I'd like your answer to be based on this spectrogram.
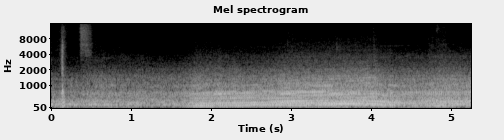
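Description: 2020 Volvo XC40 T5 Twin Engine plug-in hybrid with a 1.5-liter three-cylinder accelerating hard from 50 to 100 km/h in power mode, engine note swelling and climbing steadily in pitch from inside the cabin.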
